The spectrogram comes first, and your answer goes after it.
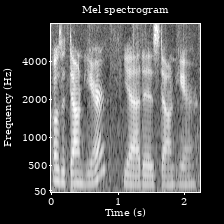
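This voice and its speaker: Low-pitched woman streamer, casual. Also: normal speed, noisy background. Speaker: streamer reacting to a game. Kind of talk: casual gameplay reaction commentary. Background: game music.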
